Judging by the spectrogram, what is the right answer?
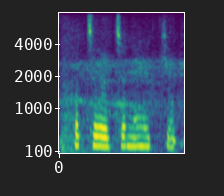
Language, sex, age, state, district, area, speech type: Malayalam, female, 45-60, Kerala, Malappuram, rural, spontaneous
